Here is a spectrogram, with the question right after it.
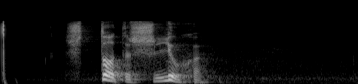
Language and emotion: Russian, neutral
